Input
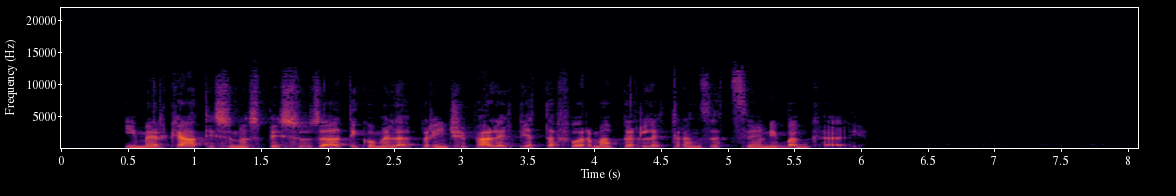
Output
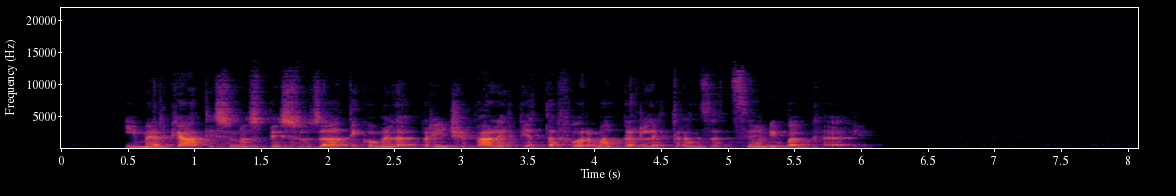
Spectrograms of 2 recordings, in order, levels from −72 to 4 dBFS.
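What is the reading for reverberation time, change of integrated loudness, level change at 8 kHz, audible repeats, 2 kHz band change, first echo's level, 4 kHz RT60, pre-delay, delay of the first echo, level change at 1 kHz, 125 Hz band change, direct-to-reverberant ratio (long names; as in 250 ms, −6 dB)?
0.50 s, +2.5 dB, +1.5 dB, no echo audible, +2.5 dB, no echo audible, 0.35 s, 3 ms, no echo audible, +2.5 dB, +2.5 dB, 2.5 dB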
